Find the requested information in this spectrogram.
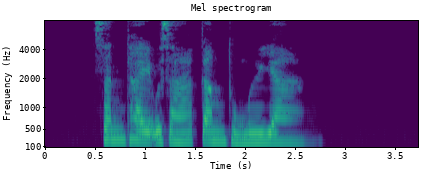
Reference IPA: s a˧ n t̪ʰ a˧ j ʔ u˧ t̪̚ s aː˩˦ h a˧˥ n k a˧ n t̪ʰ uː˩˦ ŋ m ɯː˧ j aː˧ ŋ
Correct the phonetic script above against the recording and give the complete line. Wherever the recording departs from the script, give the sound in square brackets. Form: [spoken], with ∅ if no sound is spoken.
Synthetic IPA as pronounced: s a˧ n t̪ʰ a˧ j ʔ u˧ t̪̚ s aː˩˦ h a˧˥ [∅] k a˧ [m] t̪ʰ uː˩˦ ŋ m ɯː˧ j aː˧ ŋ

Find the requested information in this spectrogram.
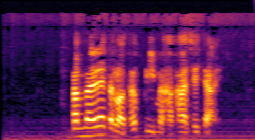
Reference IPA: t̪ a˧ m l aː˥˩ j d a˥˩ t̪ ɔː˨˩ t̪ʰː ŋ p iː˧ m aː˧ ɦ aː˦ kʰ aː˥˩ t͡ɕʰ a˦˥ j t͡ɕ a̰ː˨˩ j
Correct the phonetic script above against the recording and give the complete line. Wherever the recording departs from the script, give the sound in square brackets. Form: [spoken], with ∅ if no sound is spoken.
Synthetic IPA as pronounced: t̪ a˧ m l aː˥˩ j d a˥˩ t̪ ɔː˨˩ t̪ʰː ŋ p iː˧ m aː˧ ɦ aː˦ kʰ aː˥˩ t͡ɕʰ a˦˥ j t͡ɕ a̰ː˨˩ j

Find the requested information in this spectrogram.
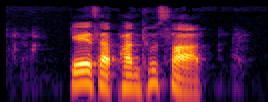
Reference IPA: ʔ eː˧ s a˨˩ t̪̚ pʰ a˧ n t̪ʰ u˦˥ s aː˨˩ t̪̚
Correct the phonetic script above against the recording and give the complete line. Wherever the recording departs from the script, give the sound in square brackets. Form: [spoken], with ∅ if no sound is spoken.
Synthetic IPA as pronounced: [k] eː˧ s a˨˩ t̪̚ pʰ a˧ n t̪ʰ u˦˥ s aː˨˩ t̪̚

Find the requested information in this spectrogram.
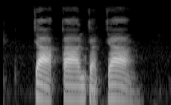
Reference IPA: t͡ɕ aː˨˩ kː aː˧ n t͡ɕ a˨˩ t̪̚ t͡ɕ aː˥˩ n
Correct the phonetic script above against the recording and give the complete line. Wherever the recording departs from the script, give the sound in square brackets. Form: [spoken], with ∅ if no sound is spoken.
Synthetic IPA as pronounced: t͡ɕ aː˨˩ kː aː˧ n t͡ɕ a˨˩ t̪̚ t͡ɕ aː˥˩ [ŋ]

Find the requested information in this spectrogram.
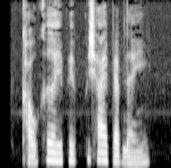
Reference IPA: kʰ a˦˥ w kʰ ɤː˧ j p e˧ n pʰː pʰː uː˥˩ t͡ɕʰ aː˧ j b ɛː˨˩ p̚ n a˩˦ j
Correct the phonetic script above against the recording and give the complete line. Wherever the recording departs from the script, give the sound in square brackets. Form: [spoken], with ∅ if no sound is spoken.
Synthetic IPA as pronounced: kʰ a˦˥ w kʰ ɤː˧ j p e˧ n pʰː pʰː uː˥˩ t͡ɕʰ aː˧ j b ɛː˨˩ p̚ n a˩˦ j

